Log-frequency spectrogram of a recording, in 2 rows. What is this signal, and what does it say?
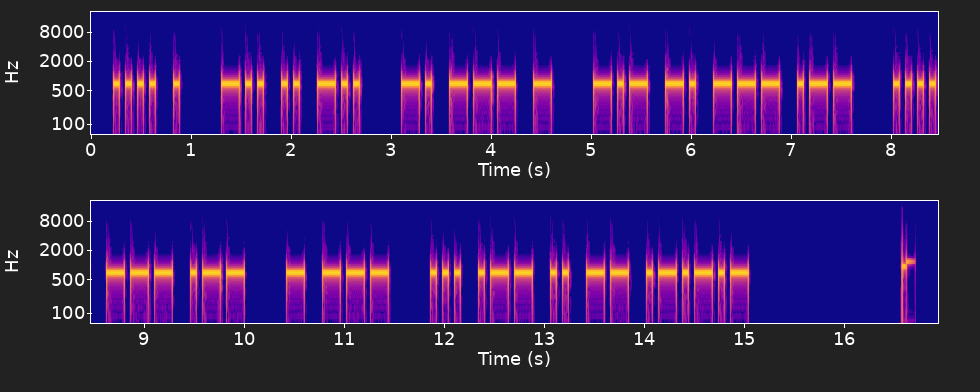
Morse code, heard as a keyed tone, about 20 wpm, 700 Hz. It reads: HE DID NOT KNOW HOW TO SWIM.
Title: Sentences with 5-Word Phrases - 20wpm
